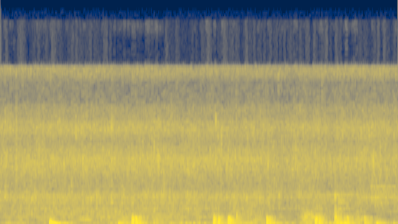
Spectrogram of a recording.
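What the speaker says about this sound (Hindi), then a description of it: "तो अब हम क्या करेंगे कि इसमें डाल देंगे ग्रेवी" Gravy poured into fried masala that has released its oil, for an Uttar Pradesh-style fish curry, with a faint, low sizzle and intermittent soft splashes and stirring scrapes in the pan. No voices are heard.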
